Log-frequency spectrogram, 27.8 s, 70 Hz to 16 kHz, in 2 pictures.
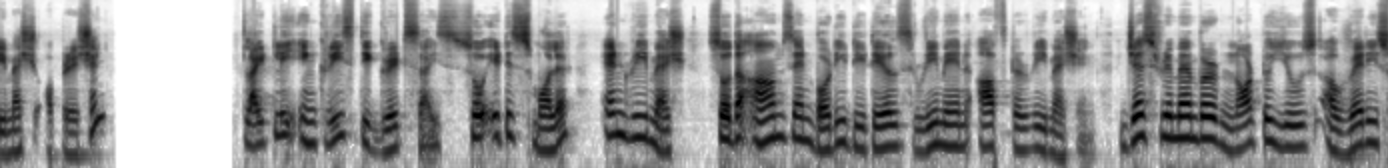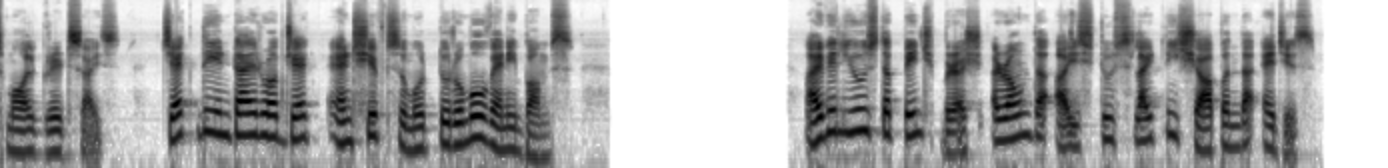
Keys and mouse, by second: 0.9 ctrl+z, 1.2 ctrl+z, 1.4 ctrl+z, 1.6 ctrl+z, 2.3 shift+r, 4.3 middle click, 5.4 ctrl+r, 6.4 shift+middle click, 6.7 shift+middle click, 8.1 shift+middle click, 9.1 shift+middle click, 11.3 shift+middle click, 11.6 alt+middle click, 12.0 shift+middle click, 14.3 shift+click, 15.5 middle click, 16.9 shift+click, 19.0 F4, 19.6 F4, 21.6 middle click, 23.7 click, 24.2 f, 24.7 f, 24.9 click, 26.0 click.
